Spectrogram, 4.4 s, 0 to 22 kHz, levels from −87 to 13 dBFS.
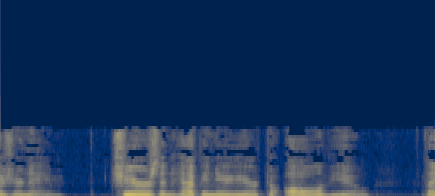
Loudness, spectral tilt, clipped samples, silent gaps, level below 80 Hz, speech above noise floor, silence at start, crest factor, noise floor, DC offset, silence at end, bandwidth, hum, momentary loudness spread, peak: -19 LUFS; -6 dB/octave; under 0.1%; none; -42 dBFS; 42 dB; 0 s; 18 dB; -60 dBFS; under 0.1%; 0 s; 8 kHz; none; 18 LU; -2 dBFS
